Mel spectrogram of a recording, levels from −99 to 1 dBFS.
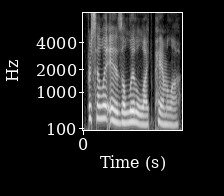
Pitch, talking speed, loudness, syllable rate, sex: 220 Hz, 180 wpm, -14 LUFS, 6.0 syllables/s, female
